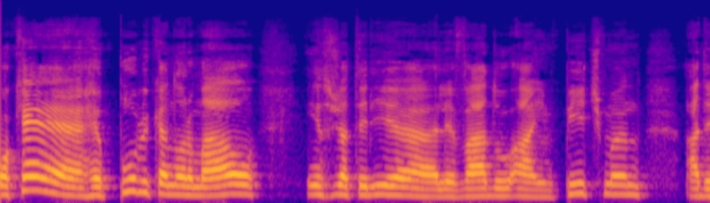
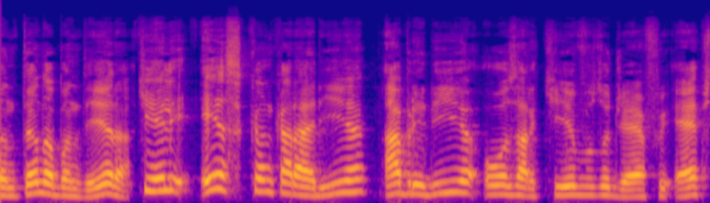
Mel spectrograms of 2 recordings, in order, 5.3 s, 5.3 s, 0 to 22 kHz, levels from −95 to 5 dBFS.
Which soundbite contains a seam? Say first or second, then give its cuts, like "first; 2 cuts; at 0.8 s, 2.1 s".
second; 2 cuts; at 1.0 s, 2.8 s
